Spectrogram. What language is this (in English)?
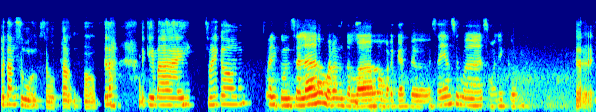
Malay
